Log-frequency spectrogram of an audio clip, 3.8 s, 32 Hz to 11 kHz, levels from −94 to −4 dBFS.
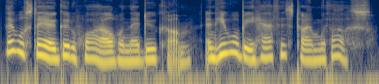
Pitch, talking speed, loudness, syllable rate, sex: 200 Hz, 300 wpm, -16 LUFS, 5.8 syllables/s, female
